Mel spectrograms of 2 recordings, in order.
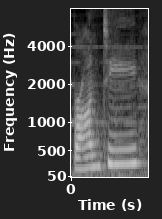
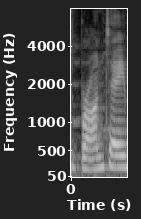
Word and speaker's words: Brontë: By the way, I only recently discovered that it's pronounced Bronty. fully believed it was Bronte my entire life.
